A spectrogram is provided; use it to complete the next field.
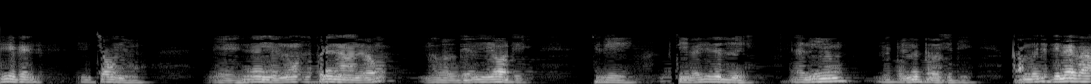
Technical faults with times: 0.00-10.91 AAC compression

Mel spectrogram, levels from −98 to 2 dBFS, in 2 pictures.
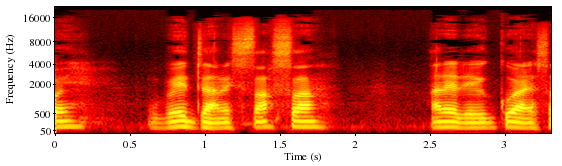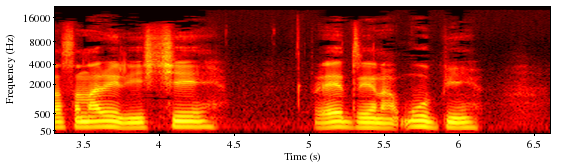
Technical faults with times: none

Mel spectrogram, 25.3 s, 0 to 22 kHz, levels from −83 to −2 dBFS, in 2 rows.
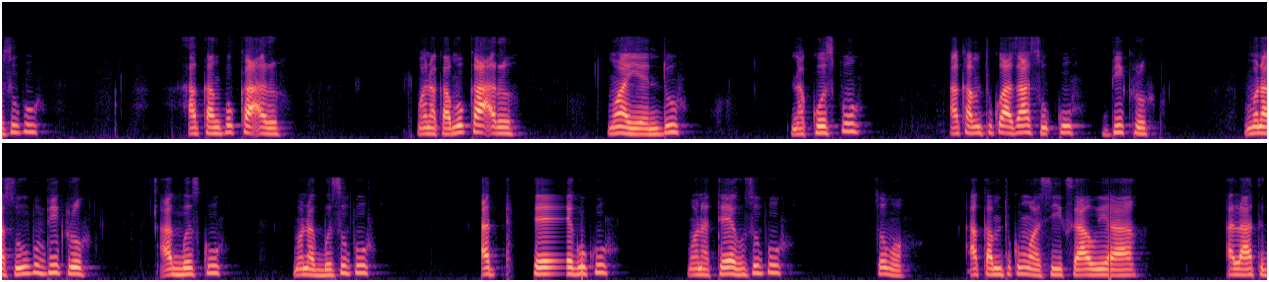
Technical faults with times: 17.60-17.66 short stall from a late packet
17.70-18.32 call audio freeze
18.45 block of digital silence
21.18-21.22 short stall from a late packet
23.72 block of digital silence

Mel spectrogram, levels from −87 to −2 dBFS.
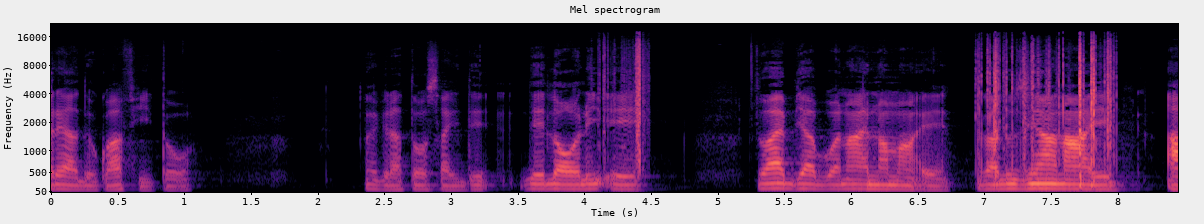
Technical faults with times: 4.05-4.50 cable scratch noise
6.12 microphone volume stepped up
6.93-8.02 cable scratch noise

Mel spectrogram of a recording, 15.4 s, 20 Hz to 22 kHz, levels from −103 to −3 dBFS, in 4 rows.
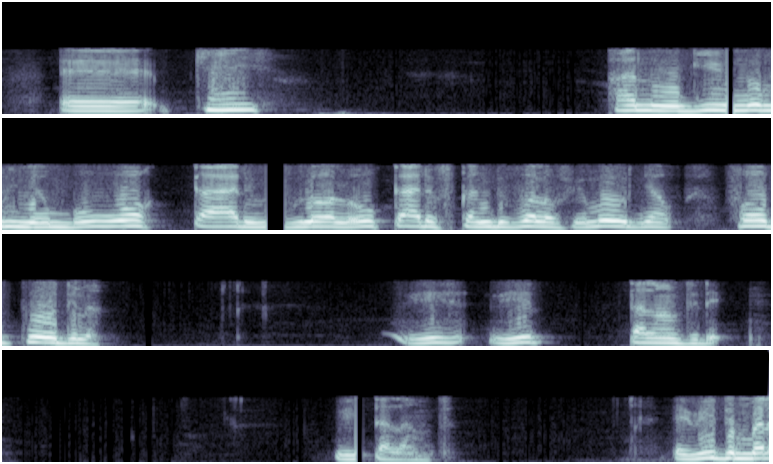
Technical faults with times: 3.62-3.66 packet loss filled with silence
5.16-5.26 packet loss filled with silence
8.40-8.44 packet loss filled with silence
13.30-13.34 packet loss filled with silence

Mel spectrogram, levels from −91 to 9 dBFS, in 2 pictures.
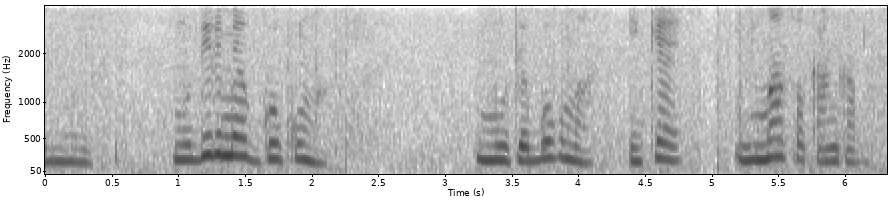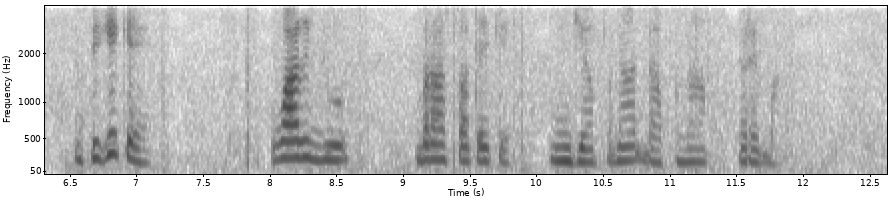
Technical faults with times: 2.26-3.24 comfort noise in place of the background
4.24-4.38 comfort noise in place of the background
4.92-5.04 comfort noise in place of the background
6.32-6.54 comfort noise in place of the background
7.24-8.02 comfort noise in place of the background
8.74-9.10 comfort noise in place of the background
9.98-10.10 comfort noise in place of the background
11.42-12.64 comfort noise in place of the background

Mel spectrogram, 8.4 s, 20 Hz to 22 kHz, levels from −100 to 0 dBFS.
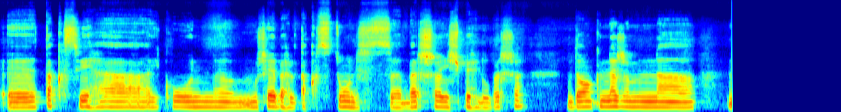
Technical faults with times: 7.32-8.41 cut-off end

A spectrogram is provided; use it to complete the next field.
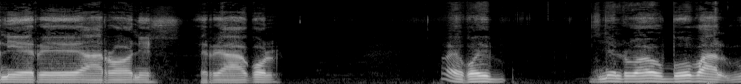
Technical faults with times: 0.00-7.42 generation loss

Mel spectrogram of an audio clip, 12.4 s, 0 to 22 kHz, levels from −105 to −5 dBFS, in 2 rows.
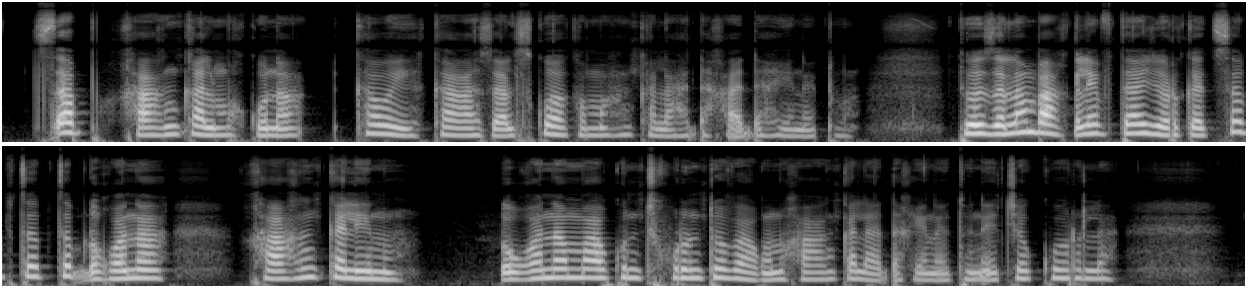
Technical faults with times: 0.00-12.44 channel delay (comb filtering)

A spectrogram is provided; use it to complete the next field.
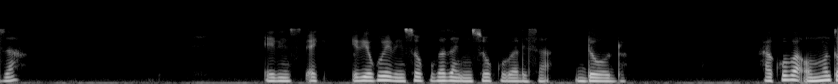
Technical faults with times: none

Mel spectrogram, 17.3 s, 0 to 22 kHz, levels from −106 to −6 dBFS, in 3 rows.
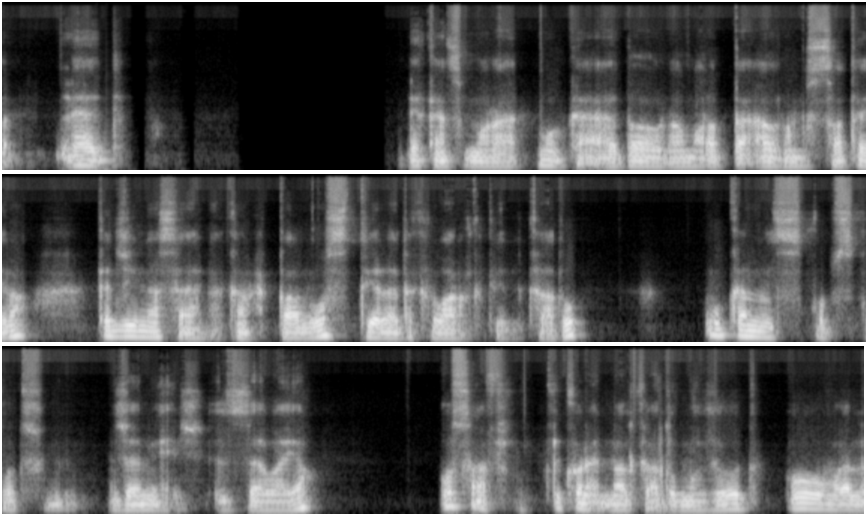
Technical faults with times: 0.61-1.30 repeated stalls (stutter)
1.56-2.57 call audio freeze
9.51-11.22 jitter buffer speed-up
11.84-12.51 jitter buffer speed-up
13.27-14.50 jitter buffer speed-up
15.22-17.19 jitter buffer speed-up

